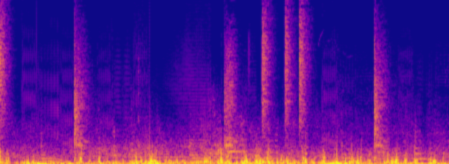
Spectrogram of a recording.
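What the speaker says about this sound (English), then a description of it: "The wind is coming from behind and to the left." Road cycling in a group pace line with wind coming from behind and to the left, heavy wind buffeting the microphone continuously with gusty roaring surges and low rumble, no voices.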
